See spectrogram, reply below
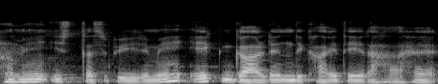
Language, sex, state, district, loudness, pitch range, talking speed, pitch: Hindi, male, Bihar, Patna, -17 LUFS, 100-110 Hz, 135 wpm, 100 Hz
